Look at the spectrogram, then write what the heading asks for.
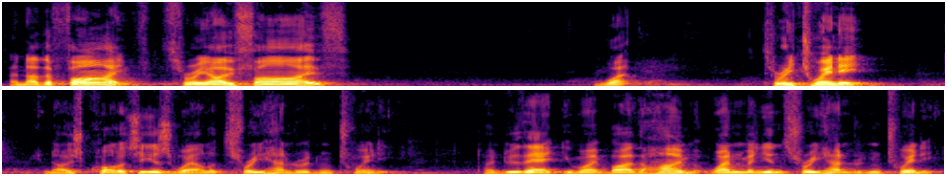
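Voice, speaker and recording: Kiwi auctioneer bloke joking with the bidders, voice a bit on the high side. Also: male voice, mellow. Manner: chatty, teasing bidders between calls. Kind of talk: auction calling. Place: auction room.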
